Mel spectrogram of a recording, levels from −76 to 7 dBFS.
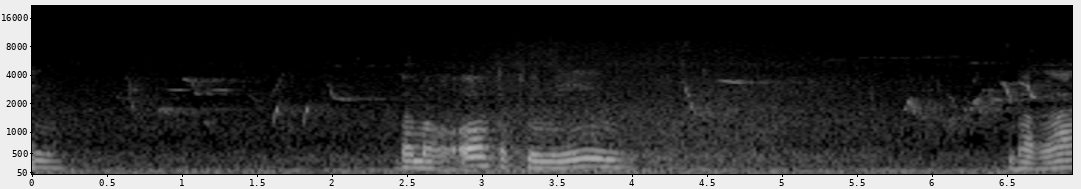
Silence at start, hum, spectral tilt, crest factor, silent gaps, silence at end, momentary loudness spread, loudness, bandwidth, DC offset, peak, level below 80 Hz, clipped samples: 0 s; none; -7 dB/octave; 18 dB; none; 0 s; 20 LU; -29 LUFS; 11 kHz; under 0.1%; -12 dBFS; -46 dBFS; under 0.1%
